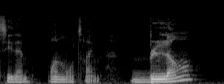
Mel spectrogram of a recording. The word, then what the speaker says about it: blanc: so here, masculine, blanc, don't pronounce the final C, and then blanche.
